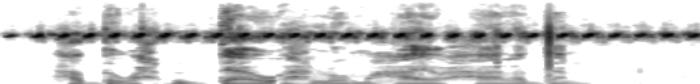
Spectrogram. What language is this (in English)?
Somali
